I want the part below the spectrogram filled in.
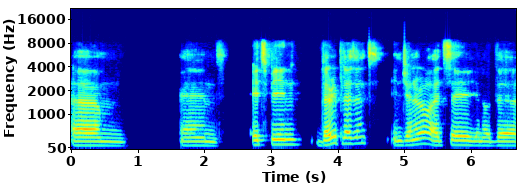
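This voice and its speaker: Using a French accent, a man speaks at a very slow pace with long, frequent pauses. His pitch is medium, with ordinary variation. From Belgium, Brussels. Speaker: tech alliances director. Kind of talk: casual interview chat. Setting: podcast recording.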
